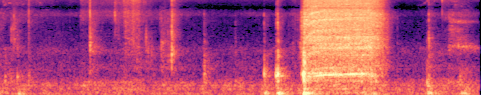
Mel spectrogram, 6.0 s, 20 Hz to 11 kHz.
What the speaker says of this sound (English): So we're going to take these 2 screws off to pretty much get this board away.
